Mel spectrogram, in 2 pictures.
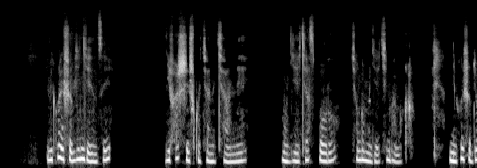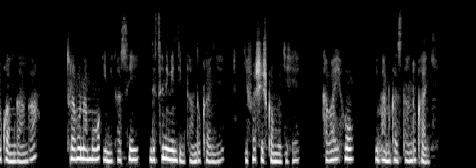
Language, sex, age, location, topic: Kinyarwanda, female, 36-49, Kigali, health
